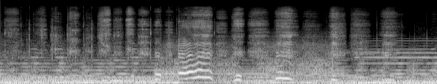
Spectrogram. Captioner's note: scared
